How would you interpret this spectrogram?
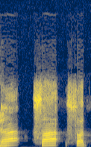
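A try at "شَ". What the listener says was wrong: Ais, enak aja sod. Ini shin ya, meringis.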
